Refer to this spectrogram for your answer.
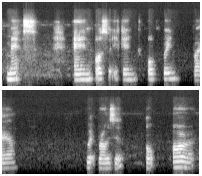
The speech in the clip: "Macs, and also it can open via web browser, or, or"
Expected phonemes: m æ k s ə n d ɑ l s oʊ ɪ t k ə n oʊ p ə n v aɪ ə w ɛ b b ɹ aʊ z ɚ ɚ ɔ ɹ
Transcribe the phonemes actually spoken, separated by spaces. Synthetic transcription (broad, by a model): m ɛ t s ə n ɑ l s oʊ ɪ t k ə n oʊ p ə n b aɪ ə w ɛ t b ɹ aʊ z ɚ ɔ ɔ ɹ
